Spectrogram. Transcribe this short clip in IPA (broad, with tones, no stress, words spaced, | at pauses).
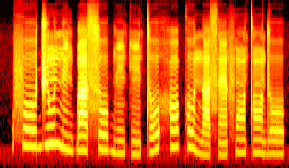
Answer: fo˧ d͡ʒũ˦nĩ˧ɡ͡ba˧so˧ bĩ˨kĩ˨ to˨˦ hɔ˦ko˦˨na˨sɛ̃˨ fɔ̃˧tɔ̃˧do˧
